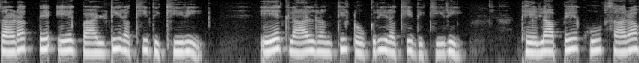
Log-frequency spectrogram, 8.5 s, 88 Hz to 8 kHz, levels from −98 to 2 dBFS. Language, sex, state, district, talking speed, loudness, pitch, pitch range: Rajasthani, female, Rajasthan, Nagaur, 125 wpm, -15 LUFS, 205 Hz, 190-230 Hz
